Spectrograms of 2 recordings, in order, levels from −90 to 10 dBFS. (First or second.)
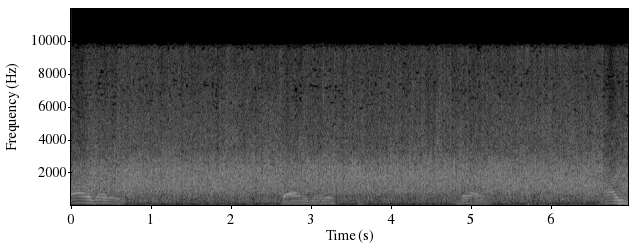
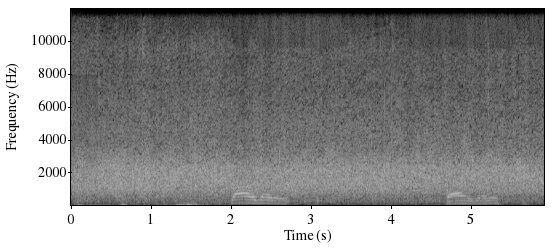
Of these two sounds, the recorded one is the second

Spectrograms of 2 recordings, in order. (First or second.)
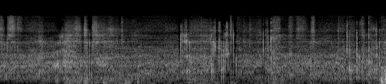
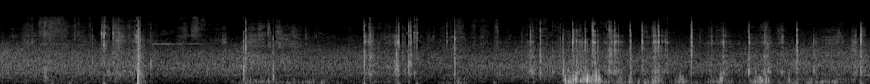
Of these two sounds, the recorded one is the second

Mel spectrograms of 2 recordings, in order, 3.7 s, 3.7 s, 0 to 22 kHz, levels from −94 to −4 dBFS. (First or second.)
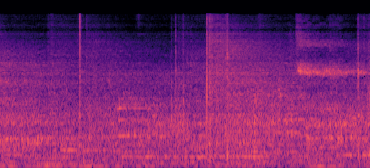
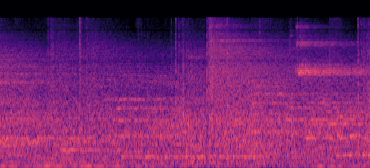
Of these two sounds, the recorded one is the second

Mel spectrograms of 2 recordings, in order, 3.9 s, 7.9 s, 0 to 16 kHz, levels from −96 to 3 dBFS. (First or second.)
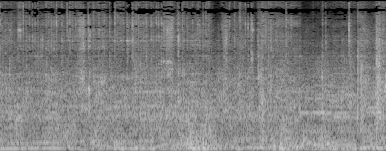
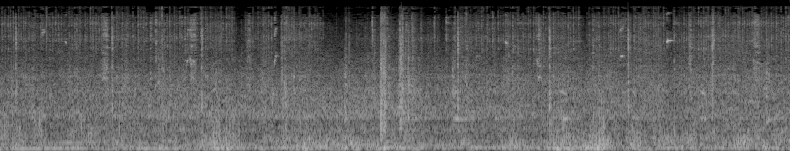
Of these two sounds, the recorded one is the second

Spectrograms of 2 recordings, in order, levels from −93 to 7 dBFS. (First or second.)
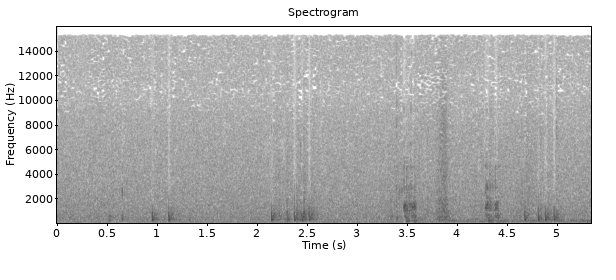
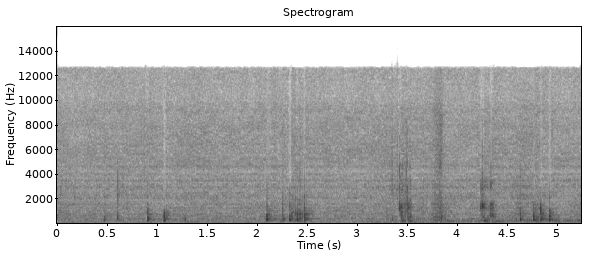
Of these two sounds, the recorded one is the first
